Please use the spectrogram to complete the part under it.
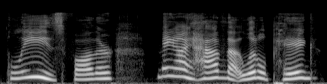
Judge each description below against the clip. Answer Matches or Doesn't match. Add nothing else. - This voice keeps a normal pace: Matches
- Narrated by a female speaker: Matches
